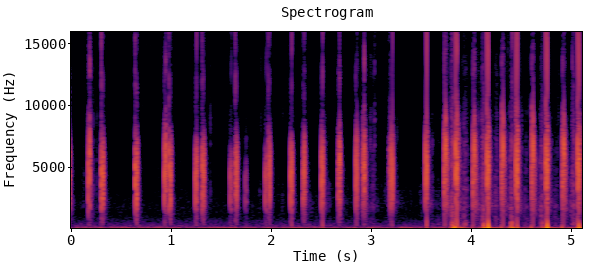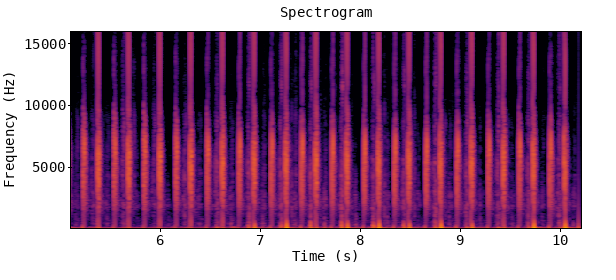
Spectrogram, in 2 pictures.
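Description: A hand swings a green glowing lato-lato toy clacker, two small solid plastic balls on cords with a handle, so the balls knock together in sharp, bright plastic clacks. The clacks start sparse and quiet, then after a few seconds turn louder and much faster into a steady, rapid rhythmic clatter over a low background rumble.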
